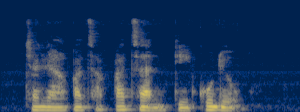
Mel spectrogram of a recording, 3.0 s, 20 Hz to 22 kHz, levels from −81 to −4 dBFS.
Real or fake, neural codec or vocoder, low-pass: fake; vocoder, 44.1 kHz, 128 mel bands every 512 samples, BigVGAN v2; 10.8 kHz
